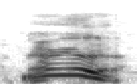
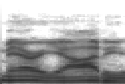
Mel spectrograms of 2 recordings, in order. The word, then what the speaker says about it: Mariota: boom end the story did he say it right this time yeah marota marot man Mariota marota he called him marotti earlier I don't marotti Mariota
